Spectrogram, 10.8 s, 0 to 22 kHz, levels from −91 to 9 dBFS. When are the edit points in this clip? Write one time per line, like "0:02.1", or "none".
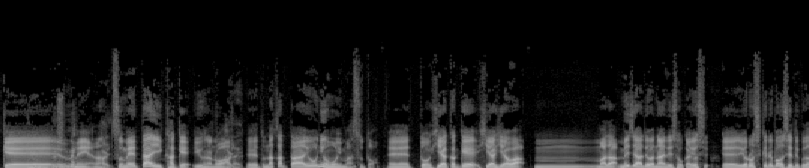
0:03.2
0:05.1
